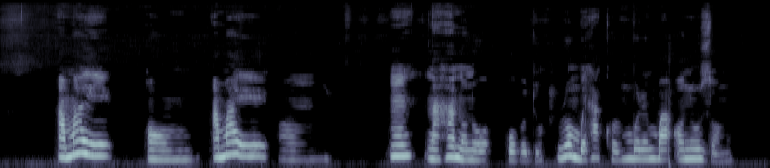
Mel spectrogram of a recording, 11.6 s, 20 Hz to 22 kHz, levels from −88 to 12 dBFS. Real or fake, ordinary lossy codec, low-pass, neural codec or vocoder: real; none; 19.8 kHz; none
